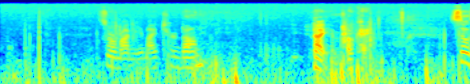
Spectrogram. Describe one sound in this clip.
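A woman speaks into a microphone in a room, heard through a loudspeaker.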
